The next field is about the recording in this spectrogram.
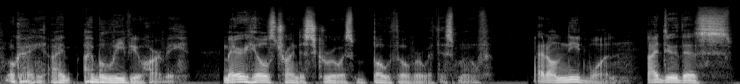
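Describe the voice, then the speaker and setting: A man's voice: low voice, animated, normal speed, vocal fry, darkish tone, husky, dry recording, heavily acted. An American man in his thirties playing a brooding billionaire with a secret vigilante life in a video game, curt, guarded and dry. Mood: tense, indignant.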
